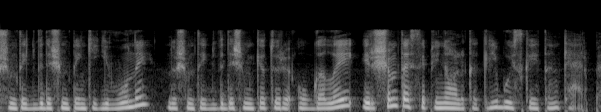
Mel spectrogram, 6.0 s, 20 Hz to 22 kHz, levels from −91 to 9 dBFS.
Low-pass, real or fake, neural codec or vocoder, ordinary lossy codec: 7.2 kHz; real; none; MP3, 64 kbps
